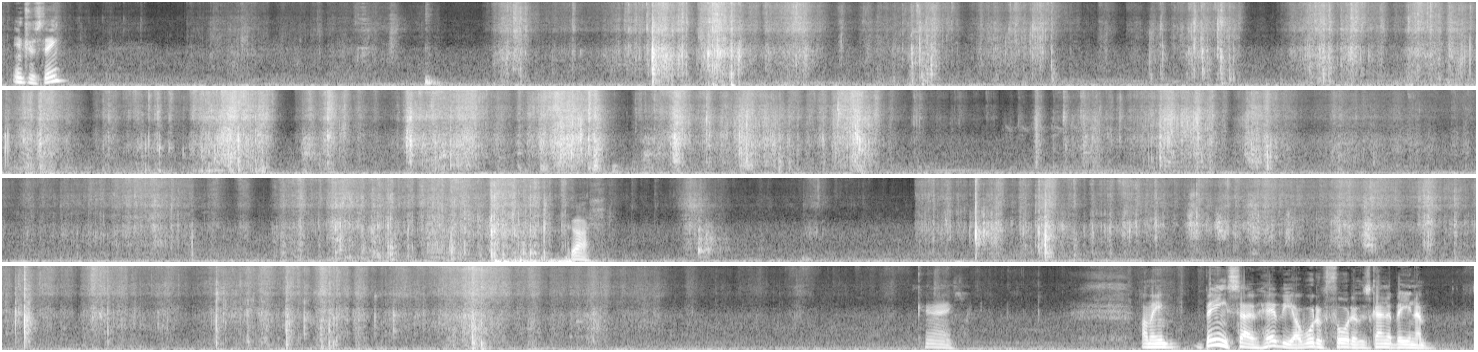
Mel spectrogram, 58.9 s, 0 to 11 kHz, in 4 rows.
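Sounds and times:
bubble wrap and film rustling: 0:00.0 - 0:54.4.

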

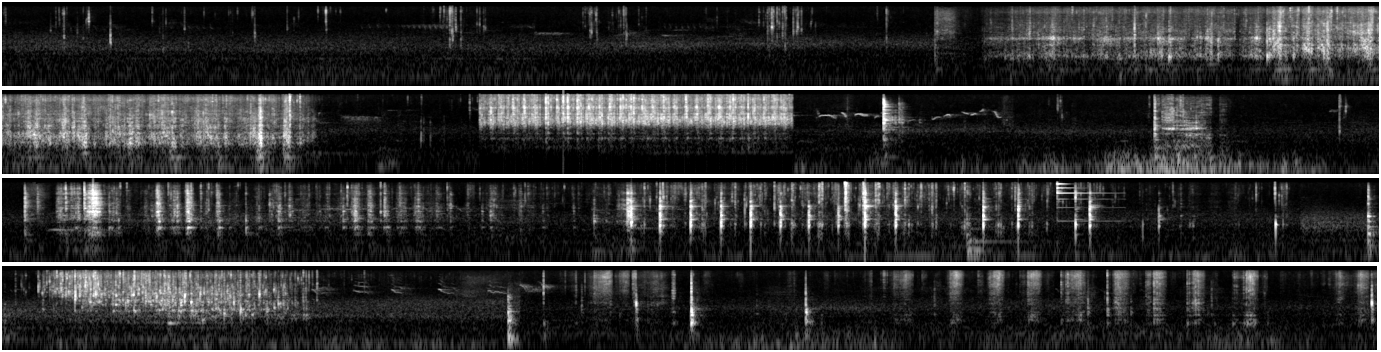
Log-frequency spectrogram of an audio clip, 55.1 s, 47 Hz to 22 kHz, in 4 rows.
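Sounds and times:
food mill blade scraping tomatoes: 0:09.4 - 0:17.0, 0:27.8 - 0:40.0, 0:47.0 - 0:48.0, 0:50.0 - 0:55.0.

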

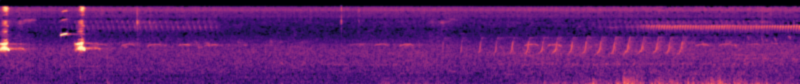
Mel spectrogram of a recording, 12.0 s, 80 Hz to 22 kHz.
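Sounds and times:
high thin bird trill: 0:00.0 - 0:01.6
mockingbird singing: 0:00.0 - 0:03.7.

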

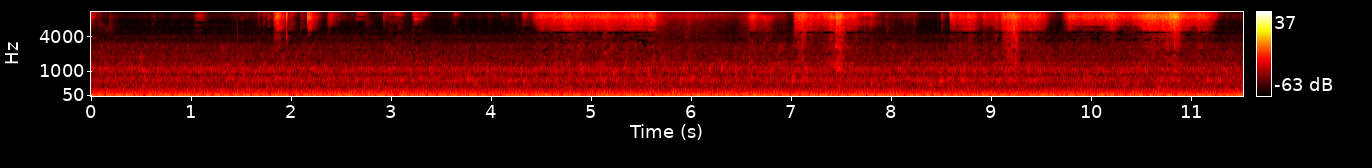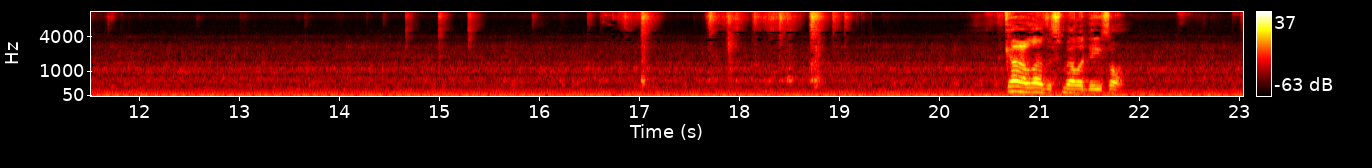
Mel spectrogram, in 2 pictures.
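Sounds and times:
boat diesel engine droning: 0:00.0 - 0:23.0
high hissing bursts: 0:08.6 - 0:11.2.

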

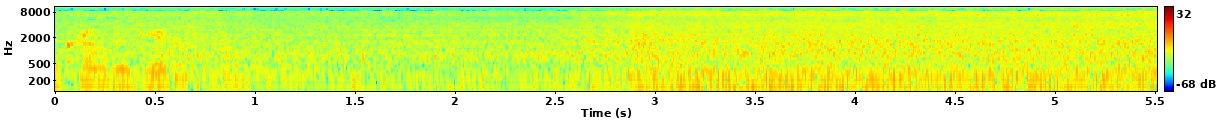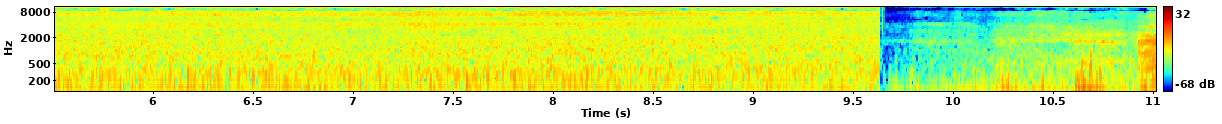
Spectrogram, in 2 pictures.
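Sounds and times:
ocean surf breaking: 0:00.0 - 0:09.7.

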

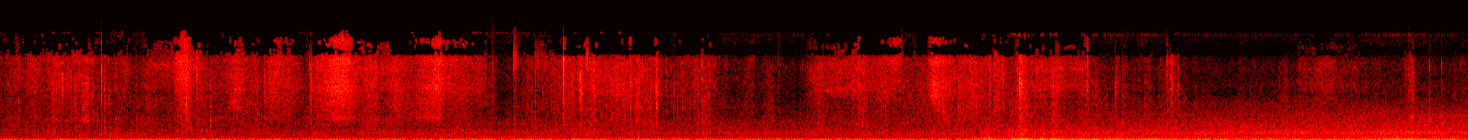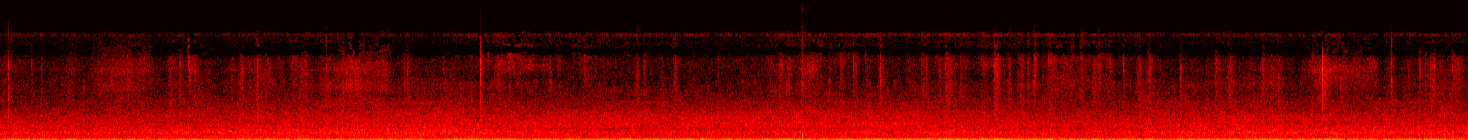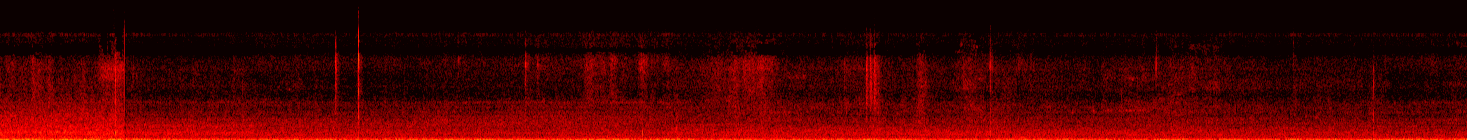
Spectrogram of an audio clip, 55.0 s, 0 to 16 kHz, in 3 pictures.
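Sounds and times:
tyre and road rumble: 0:00.0 - 0:55.0.

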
